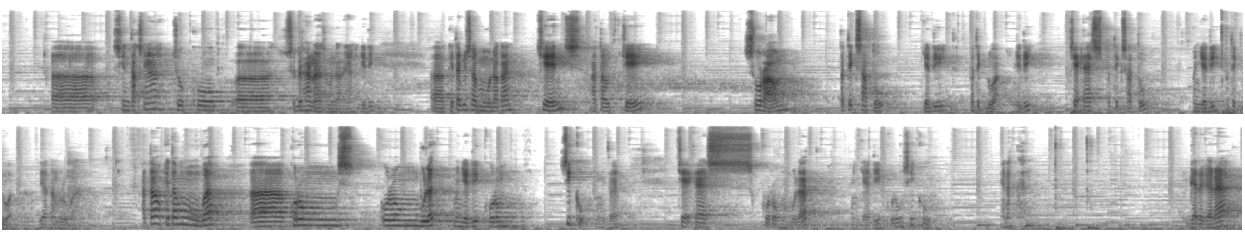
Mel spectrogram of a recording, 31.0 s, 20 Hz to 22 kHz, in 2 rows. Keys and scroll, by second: 13.0-15.2 typing, 23.8 typing, 25.4 (, 26.7 [, 28.6-29.0 typing, 30.9-31.0 typing.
